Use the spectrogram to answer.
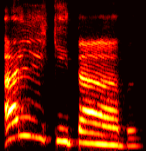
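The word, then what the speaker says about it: الكتاب: lam sakhina hamzat revossel to pronounce the lam sakhina it will become al-kitab so this islam where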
